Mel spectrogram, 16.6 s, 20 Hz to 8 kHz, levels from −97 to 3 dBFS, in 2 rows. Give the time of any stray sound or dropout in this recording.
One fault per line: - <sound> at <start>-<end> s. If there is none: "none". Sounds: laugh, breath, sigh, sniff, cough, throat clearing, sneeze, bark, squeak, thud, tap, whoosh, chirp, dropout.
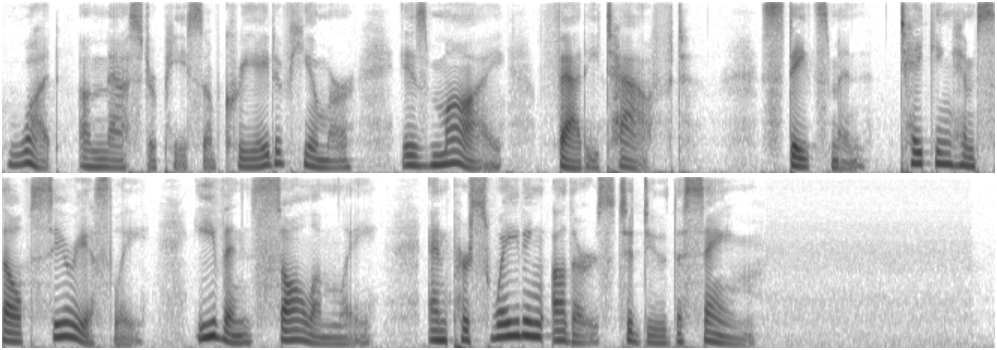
none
